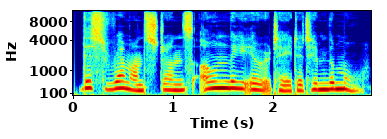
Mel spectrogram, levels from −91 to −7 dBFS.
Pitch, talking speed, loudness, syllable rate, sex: 210 Hz, 140 wpm, -17 LUFS, 5.1 syllables/s, female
